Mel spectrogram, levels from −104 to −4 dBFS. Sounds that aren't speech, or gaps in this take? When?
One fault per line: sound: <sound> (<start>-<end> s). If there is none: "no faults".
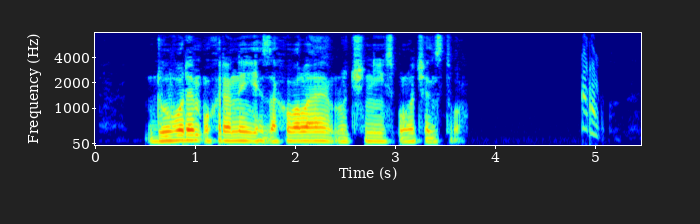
sound: chirp (4.9-5.1 s)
